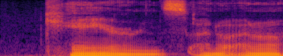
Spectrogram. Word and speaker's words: cairn: No, the piles of stones are called cairns. I don't know how you pronounce it.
